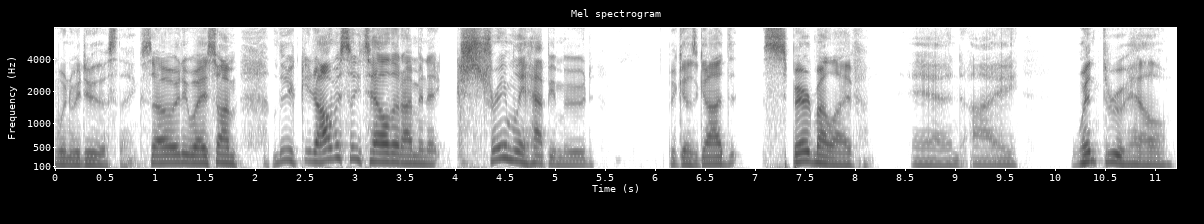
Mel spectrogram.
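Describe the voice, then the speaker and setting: A man's voice: fairly high pitch, clean tone, no echo. A man talking alone in a podcast studio, emotional and emphatic, often repeating himself. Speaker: podcast host. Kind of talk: personal monologue.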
